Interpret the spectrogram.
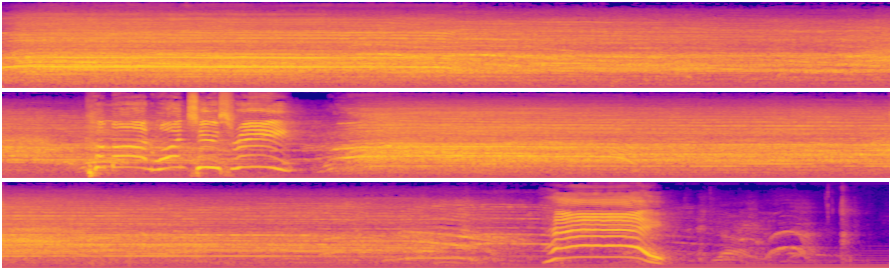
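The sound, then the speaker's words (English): A large crowd roars together on a count of three, imitating a lion and roaring at fear, in a loud, sustained group bellow that swells for several seconds, breaks briefly into whoops and cheers, then roars again before ending in whooping. “Come on, after three, let's roar at fear.”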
